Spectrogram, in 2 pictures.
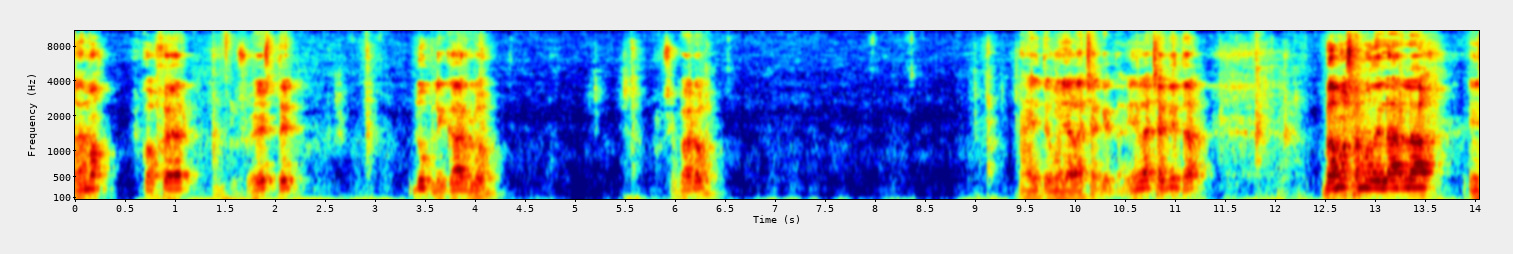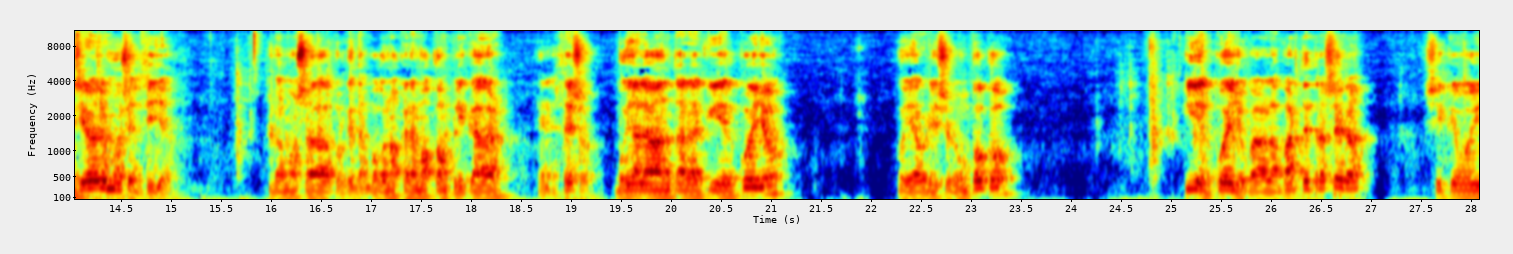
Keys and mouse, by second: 1.0 alt+shift+right click, 1.5-4.4 middle drag, 3.8 shift+d, 4.4 right click, 5.4 p, 6.5 right click, 7.9 right click, 8.3 right click, 9.0 Tab, 9.9-15.3 shift+middle drag, 11.0 alt+q, 14.7 2, 15.3 alt+right click, 15.9-21.1 ctrl+shift+middle drag, 18.9 e, 21.1 click, 21.7 s, 22.9 click, 23.1-25.1 middle drag, 24.6 alt+q.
